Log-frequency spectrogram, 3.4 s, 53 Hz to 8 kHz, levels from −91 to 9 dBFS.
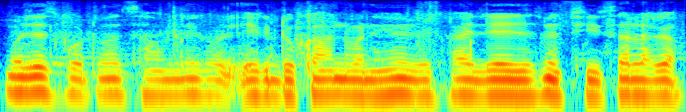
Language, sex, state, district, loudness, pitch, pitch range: Hindi, male, Madhya Pradesh, Katni, -16 LUFS, 115 Hz, 110-115 Hz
